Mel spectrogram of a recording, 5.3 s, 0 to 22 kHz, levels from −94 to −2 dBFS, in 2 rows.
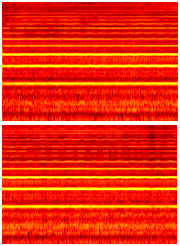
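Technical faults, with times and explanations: Nothing stood out on listening to this music clip.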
